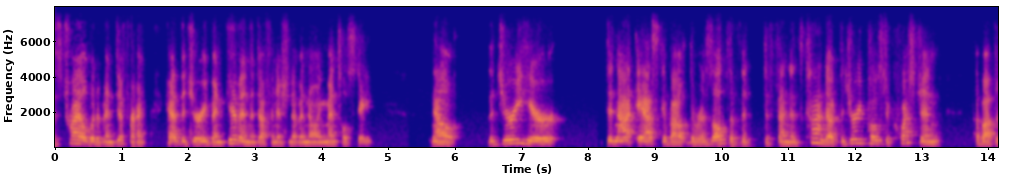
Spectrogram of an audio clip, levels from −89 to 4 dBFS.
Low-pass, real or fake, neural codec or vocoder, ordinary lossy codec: 7.2 kHz; real; none; Opus, 24 kbps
